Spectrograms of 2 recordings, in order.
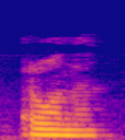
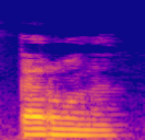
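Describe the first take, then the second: Both takes have the same delivery.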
